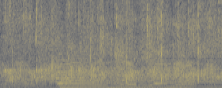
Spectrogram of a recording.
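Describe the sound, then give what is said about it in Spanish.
An audience claps steadily throughout in a loud round of applause for the Lord, a dense, continuous patter of many hands, layered over a sustained low musical tone. No one speaks. “Así que vamos a dar un fuerte aplauso al Señor”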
